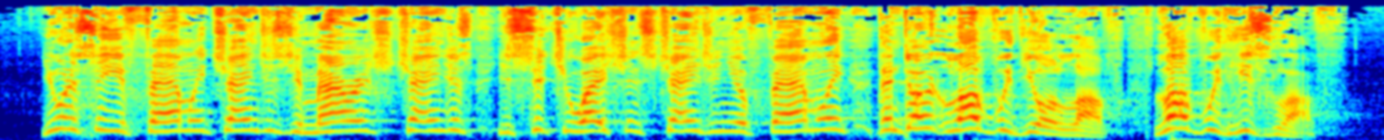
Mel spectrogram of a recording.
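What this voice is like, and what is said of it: Raised, loud voice. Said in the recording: “Sorry, I'm raising my voice”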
